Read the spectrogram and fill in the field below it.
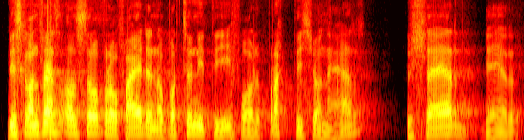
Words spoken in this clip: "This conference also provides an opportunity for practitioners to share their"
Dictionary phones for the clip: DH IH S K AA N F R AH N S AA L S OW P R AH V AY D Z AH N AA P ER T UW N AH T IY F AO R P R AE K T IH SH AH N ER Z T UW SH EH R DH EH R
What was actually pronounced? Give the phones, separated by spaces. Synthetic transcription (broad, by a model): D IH S K AA N F R AH N S AA L S OW P R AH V AY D AH N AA P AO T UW N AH T IY F AO R P R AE K T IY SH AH N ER T UW SH EH R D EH R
